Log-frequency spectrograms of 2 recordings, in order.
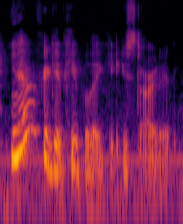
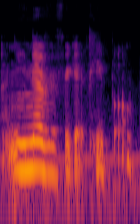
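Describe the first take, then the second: First: "never" said higher and louder; stress on never. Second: Said in the usual way. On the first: Real, not acted. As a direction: lean hard on "never". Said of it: "repeated with stress on never". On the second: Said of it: "repeated for emphasis".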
